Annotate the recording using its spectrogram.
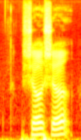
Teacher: श जब बोलते हैं तो दांत के पास जीभ नहीं जाती इसलिए दंत का उदाहरण नहीं है श जो है वो संघर्षी · श जो है वो संघर्षी या स्पर्श संघर्षी हम बोल सकते हैं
